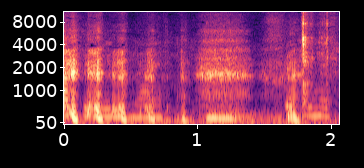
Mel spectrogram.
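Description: Brief, indistinct speech from people talking, with a sharp click just before the end.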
